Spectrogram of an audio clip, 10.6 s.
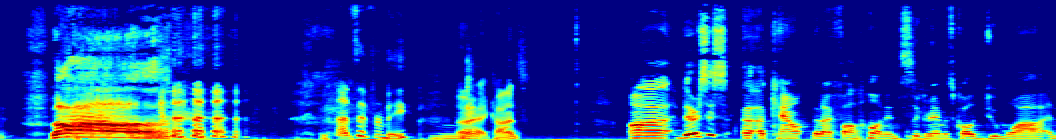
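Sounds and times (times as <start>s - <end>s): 
speech: 0.3s - 2.4s, 3.0s - 5.4s, 6.3s - 10.5s
recruit's war face scream: 0.5s - 1.9s
recruit grunting: 0.5s - 2.0s.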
